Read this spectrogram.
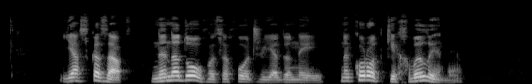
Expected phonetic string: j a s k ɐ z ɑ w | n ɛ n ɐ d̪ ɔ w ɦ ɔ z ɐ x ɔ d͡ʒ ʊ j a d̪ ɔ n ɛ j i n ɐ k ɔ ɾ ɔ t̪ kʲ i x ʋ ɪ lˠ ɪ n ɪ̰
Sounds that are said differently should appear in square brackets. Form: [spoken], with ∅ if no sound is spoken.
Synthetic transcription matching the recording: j a s k ɐ z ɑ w | n ɛ n ɐ d̪ ɔ w ɦ ɔ z ɐ x ɔ d͡ʒ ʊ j a d̪ ɔ n ɛ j i n ɐ k ɔ ɾ ɔ t̪ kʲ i x ʋ ɪ lˠ ɪ n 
